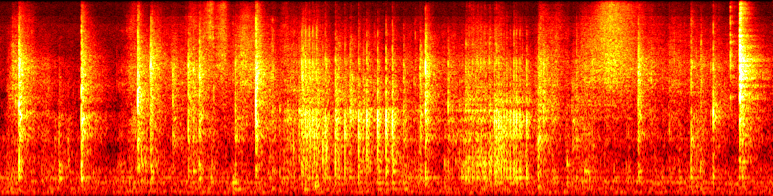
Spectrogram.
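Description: A clear, thin plastic clamshell bakery container full of bread rolls is held in the hand and tapped with long nails. Quick, sharp, hollow-sounding clicks come in uneven bursts over a soft crinkling rustle of the plastic.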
